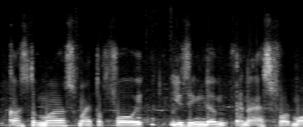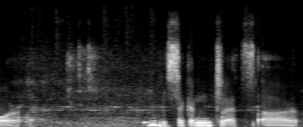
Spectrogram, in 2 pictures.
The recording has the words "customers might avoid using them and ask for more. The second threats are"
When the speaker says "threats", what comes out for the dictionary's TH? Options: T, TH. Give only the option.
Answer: T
